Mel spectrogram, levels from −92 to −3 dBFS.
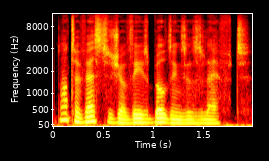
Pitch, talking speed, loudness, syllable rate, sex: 120 Hz, 240 wpm, -18 LUFS, 6.5 syllables/s, male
